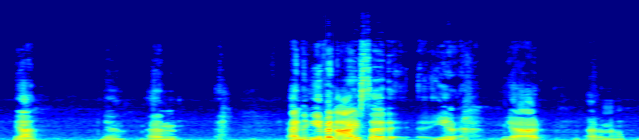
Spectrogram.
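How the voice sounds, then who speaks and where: Fairly high and bright, a woman's sharp voice with vocal fry moves at a fairly slow pace, with lively intonation, big swings in loudness, and long, frequent pauses. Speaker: true crime youtuber. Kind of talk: casual chat.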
